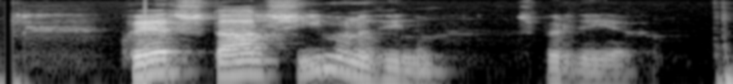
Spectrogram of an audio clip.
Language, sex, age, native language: Icelandic, male, 60-69, Icelandic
